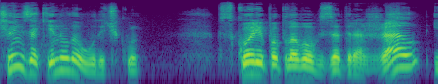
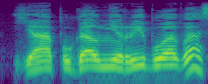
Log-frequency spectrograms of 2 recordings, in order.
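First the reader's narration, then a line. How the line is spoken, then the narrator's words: Plain. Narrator (Russian): ответил Бао Юй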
